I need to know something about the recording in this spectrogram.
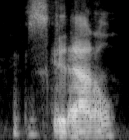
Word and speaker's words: skedaddle: What Civil War slang verb meaning run away rhymes with saddle? Skedaddle.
